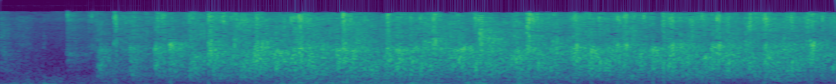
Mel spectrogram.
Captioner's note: group applauding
